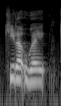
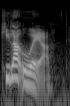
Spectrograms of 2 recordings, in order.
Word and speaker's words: Kilauea: Pele is a goddess associated with volcanoes, particularly with the volcano called, let me see if I can say this right, Kilauea. There we go. I'm trying to make sure that I pronounce things as properly as I can. Kilauea.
